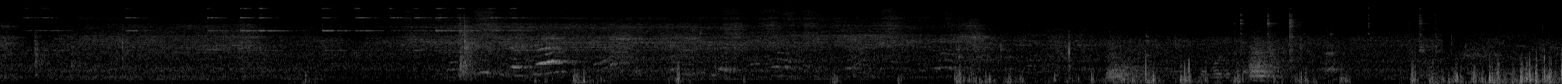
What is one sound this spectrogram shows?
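Metal tools clink and scrape against an engine block.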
